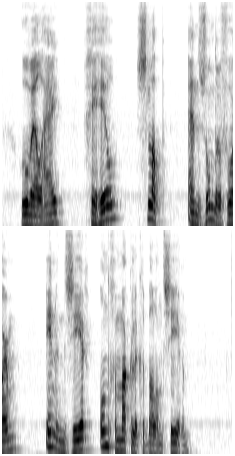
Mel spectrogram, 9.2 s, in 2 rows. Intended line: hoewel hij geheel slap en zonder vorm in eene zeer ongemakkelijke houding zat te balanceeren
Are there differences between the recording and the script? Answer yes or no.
yes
